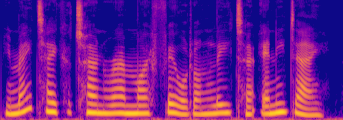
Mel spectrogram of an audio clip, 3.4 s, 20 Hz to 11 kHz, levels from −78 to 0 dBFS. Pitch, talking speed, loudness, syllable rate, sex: 215 Hz, 210 wpm, -15 LUFS, 4.4 syllables/s, female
